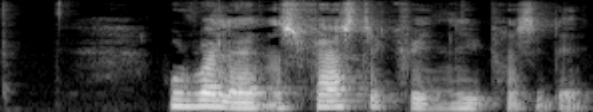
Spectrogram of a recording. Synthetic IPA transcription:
hunʋɑ̈læn̰ð̩ˠsfɶɐsd̥əkʰʋe̝nəliəpʰʁɛsid̥en̰d̥

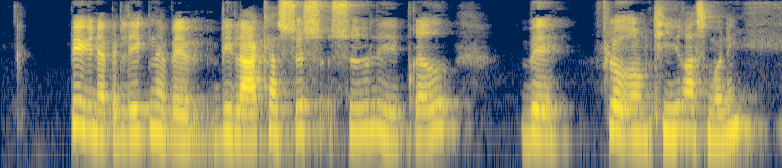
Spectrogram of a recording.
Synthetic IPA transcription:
b̥y̰ːn̩æɐb̥e̝le̝ɡ̥ənəʋe̝ʋilɑkʰæsøsːyð̞ˠlib̥ʁɛðˠ | ʋe̝ | flo̰ðˠn̩kʰiːʁɑsmɔ̽ne̝ŋ

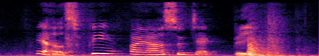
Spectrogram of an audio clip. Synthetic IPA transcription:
jɑ̈ɪɦæð̞ˠso̥fḭːɒ̽jɑɪhɒsuɡ̥̚d̥jɑ̈ɡ̥̚b̥ḛ

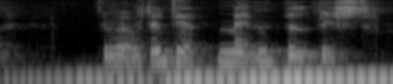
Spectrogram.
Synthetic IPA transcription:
d̥e̝ʋɑ̈jo̝d̥end̥ɛɐ̰mæn̰n̩b̥e̝ðˠb̥esd̥

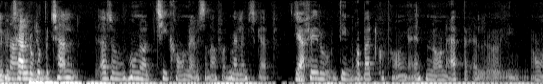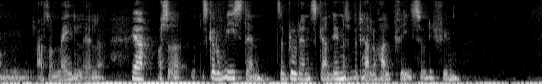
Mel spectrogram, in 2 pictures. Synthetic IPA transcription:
elnʰɛːld̥u̥ub̥e̝t͡sʰɛ̰ːlælsəɦunɐðˠt͡sʰiːkʰʁoːnelɐsɒnɐfɒ̽e̝d̥melemsɡ̥ɛ̰ːb̥ | sɒfe̝ɡ̥ɐd̥ud̥inʁɑ̈b̥æd̥kʰupʰɑŋʔend̥n̩ːo̝ːn̩æb̥elɐːoːn̩ælsənmɛɪlelɐ | ʔɒ̽sɒ̽sɡ̥æɾ̥uʋḭːsəd̥ensɒ̽b̥li̝ʊd̥ensɡ̥æɐnd̥enɒsɒ̽b̥e̝t͡sʰɛ̰ːlɐd̥uɦæl̰d̥̚pʰʁḭːsɒd̥ifil̰m

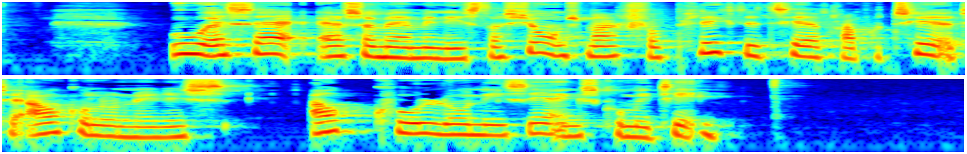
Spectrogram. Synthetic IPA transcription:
uesɛ̰ːæɐsɒ̽mæðˠminisd̥ʁɑ̈ɕo̝̰ːnsmɑ̈ɡ̥̚d̥fɒ̽pʰle̝ɡ̥d̥ð̞̩ˠt͡sʰe̝læd̥ʁɑ̈pʰɒt͡sʰe̝̰ːɐt͡sʰe̝ | ʊkʰo̝lo̝nise̝ɐ̰e̝ŋskʰo̝mit͡sʰe̝̰ːn̩

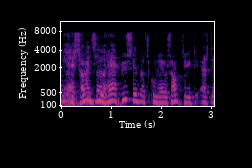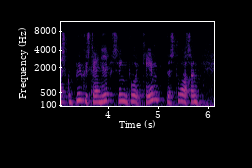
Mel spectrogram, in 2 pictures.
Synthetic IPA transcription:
jæsɒ̽ʋe̝ld̥i̥jo̝ɦæe̝d̥̚b̥ysen̰d̥ɐdsɡ̥ulɛːʊsɒ̽m̰t͡sʰe̝d̥ælsəd̥æ̈sɡ̥ub̥yɡ̥əsd̥æɐ̰ne̝ð̞ˠpʰɒ̥̽sʋe̝ŋ̰n̩pʰɒ̽æ̥kʰemb̥ʋesd̥o̝ɐ̰sɒ̽nn

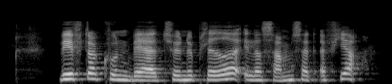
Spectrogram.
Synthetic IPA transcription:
ʋe̝fd̥ɐkʰunəʋæːɐt͡sʰønəpʰlɛːð̞ˠɐʔelɐsɑ̈mn̩sæd̥æfjæɐ̰

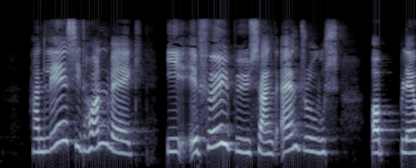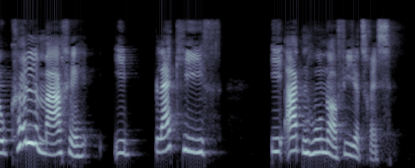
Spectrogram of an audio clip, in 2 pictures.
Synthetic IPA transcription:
hænleːsid̥ɦɒ̽nʋɛɡ̥ | ieføəb̥y̰ːsɑ̈ŋ̰d̥ænd̥ʁus | ɒ̽b̥leʊkʰøləmɑɡ̥ʰə | i | b̥læɡ̥hiθ | iʔæd̥n̩ɦunðɐɒ̽fiːɐɒt͡sʰʁas

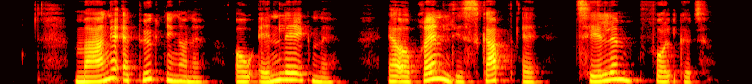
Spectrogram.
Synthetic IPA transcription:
mɑ̈ŋəʔæb̥yɡ̥ne̝ŋɐnə | ɒ̽ʊʔænleɡ̥ənə | æɐɒ̽pʁen̰əli̥sɡ̥ɑ̈b̥̚d̥æ | t͡sʰeləmfɒ̽l̰ɡ̥ð̩ˠ

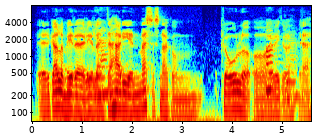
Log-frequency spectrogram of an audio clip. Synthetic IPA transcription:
d̥eɡ̥ɑlɐmeɾ̥æelɐe̝dlænð̩ˠd̥æɦɑ̈ɾ̥ie̝nmæsəsnɑ̈ɡ̥ɒ̽m | kʰjoləʔɒæʋe̝̰d̥jʋæjæ

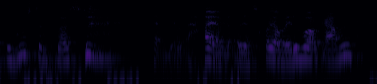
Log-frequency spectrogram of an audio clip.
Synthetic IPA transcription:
kʰæɦusɡ̥d̥enfɶɐsd̥əæjhɑ̈jɑ̈ɪʋæɐð̩ˠjɑ̈t͡sʰʁo̝ɐ̰jɑ̈ɪʋɑ̈elʋɒ̰ːɡ̥ɑ̈ml̩

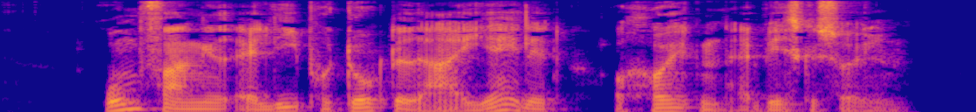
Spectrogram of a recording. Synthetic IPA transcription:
ʁɔmfɑ̈ŋəð̞̩ˠæɐlḭːpʰʁo̝d̥ɔ̽ɡ̥̚d̥ð̩ˠæɑ̈ʁeɛ̰ːləd̥ˠ | ɒ̽hɒ̽ɪ̰d̥n̩æʋesɡ̥əsɒ̽ɪln̩

